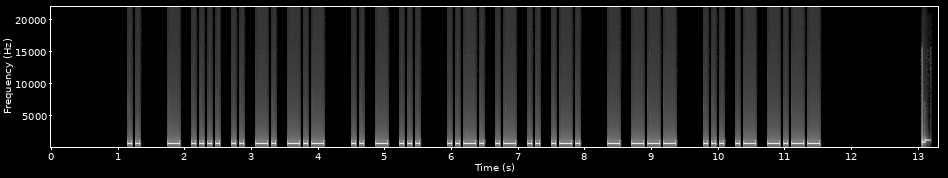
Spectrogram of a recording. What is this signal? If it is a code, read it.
Morse code, heard as a keyed tone, about 20 wpm, 700 Hz. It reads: I THINK ITS FAIR TO SAY
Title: Sets of 6 Words - 20wpm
